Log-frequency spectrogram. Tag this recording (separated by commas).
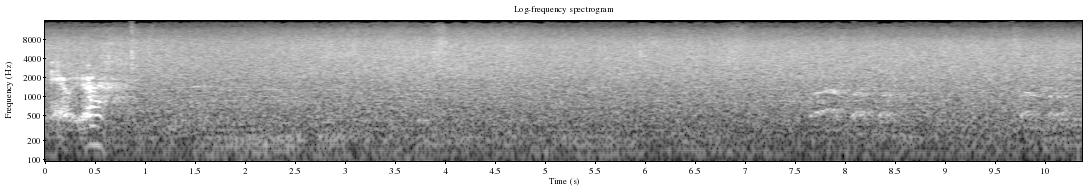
Speech, Pink noise, outside, rural or natural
